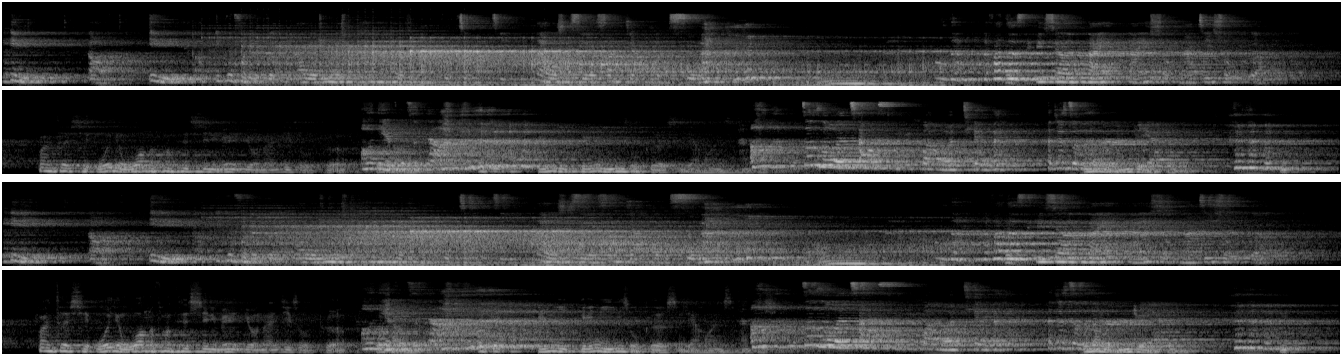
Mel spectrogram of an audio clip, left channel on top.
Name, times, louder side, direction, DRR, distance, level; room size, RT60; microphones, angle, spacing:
voice 1, 1.5-7.6 9.3-12.6 17.0-18.7 20.9-23.5 23.8-25.0 25.6-26.2, equal, 35° left, -5 dB, 2.3 m, -28 dB
sound 1, 1.8-10.5, left 2 dB, 50° left, 3.6 m, -29 dB
voice 2, 8.0-8.8 10.0-10.1 13.7-16.9 17.1-17.6 18.1-18.4 18.7-20.9 24.2-25.3 26.2-26.3, right 2 dB, 55° right, 4 dB, 0.8 m, -31 dB
30.0 x 11.0 x 3.0 m, 2.9 s
head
